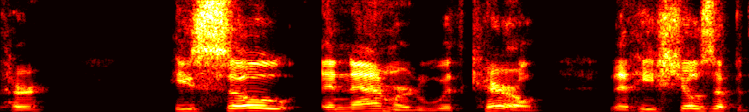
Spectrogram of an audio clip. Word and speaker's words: Carol: Cracker Barrel uh name named Carol rhymes with Barrel anyway then instead of right there on our apron and and this dude is he's so smitten with her he's so enamored with Carol that he shows up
